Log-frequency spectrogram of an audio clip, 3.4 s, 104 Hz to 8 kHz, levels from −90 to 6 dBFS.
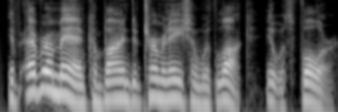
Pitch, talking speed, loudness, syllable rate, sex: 165 Hz, 195 wpm, -18 LUFS, 6.0 syllables/s, male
